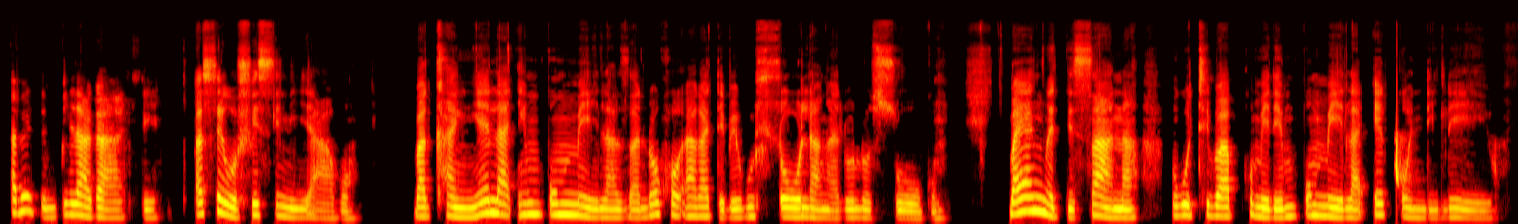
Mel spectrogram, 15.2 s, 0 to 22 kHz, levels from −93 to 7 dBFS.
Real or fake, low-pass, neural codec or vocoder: real; 14.4 kHz; none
